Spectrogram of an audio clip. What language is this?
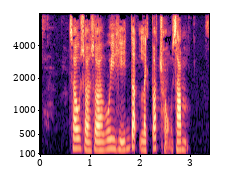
Cantonese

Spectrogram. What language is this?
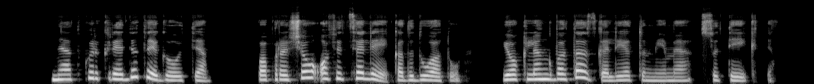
Lithuanian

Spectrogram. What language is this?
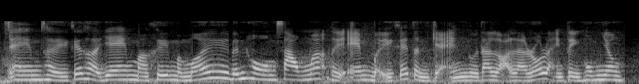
Vietnamese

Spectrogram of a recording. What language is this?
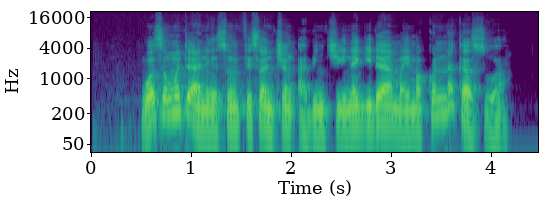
Hausa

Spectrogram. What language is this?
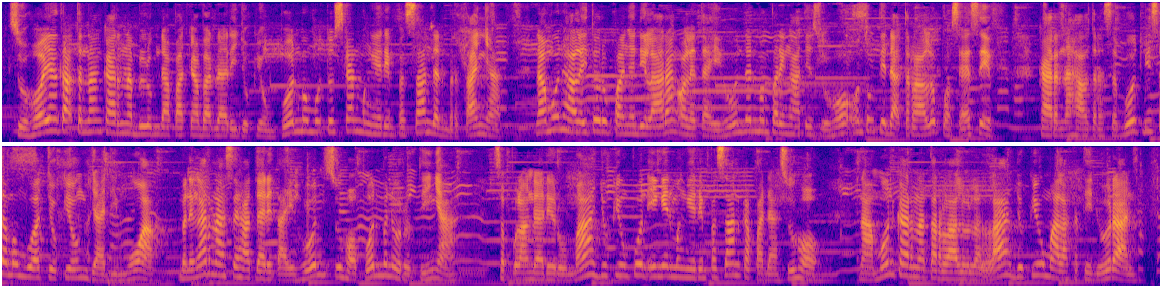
Indonesian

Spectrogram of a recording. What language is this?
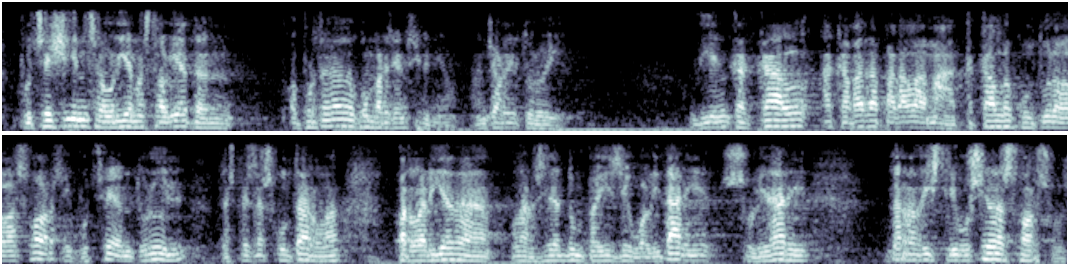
Catalan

